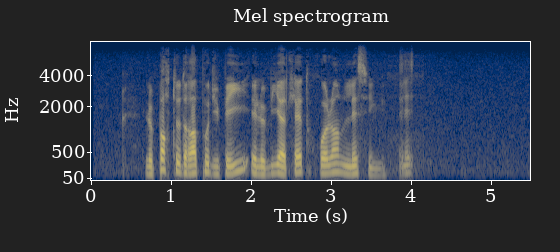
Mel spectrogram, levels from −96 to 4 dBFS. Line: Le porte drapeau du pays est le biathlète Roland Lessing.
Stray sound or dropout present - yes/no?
yes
